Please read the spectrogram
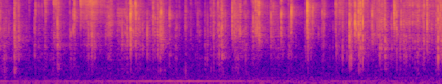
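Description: Plastic candy wrapper crinkling as it is handled and worked open, in a dense run of irregular crackles.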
